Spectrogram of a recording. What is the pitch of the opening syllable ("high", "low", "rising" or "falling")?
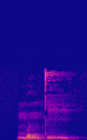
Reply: high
